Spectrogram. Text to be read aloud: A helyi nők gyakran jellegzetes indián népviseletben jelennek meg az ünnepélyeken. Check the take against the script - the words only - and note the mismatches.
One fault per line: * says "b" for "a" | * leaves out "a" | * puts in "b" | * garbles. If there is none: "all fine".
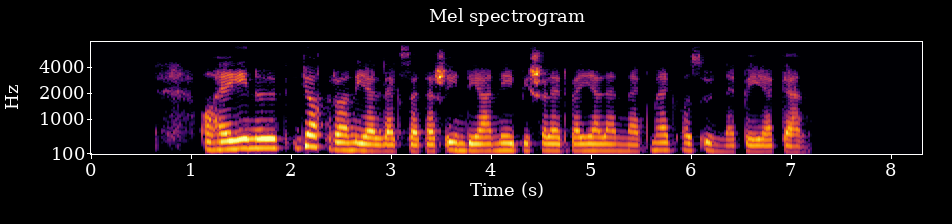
all fine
